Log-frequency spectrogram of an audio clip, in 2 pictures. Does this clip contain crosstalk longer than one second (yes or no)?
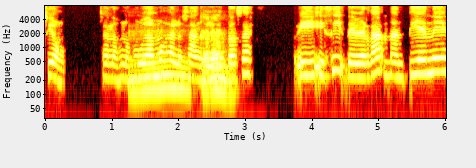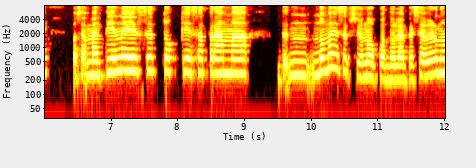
yes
